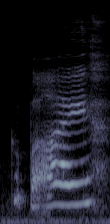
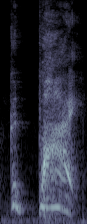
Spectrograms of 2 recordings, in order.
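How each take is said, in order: First: It is said in a sad, sorrowful tone. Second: It is said in an angry, forceful tone. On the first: The speaker may not see the person for a long time. "if we're really sad" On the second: The speaker is upset and leaving abruptly. "when we're feeling angry and we want to slam the door"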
